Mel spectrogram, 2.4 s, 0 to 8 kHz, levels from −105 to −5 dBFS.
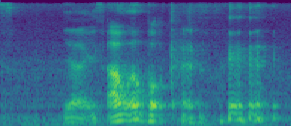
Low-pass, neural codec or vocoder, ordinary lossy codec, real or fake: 7.2 kHz; none; none; real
